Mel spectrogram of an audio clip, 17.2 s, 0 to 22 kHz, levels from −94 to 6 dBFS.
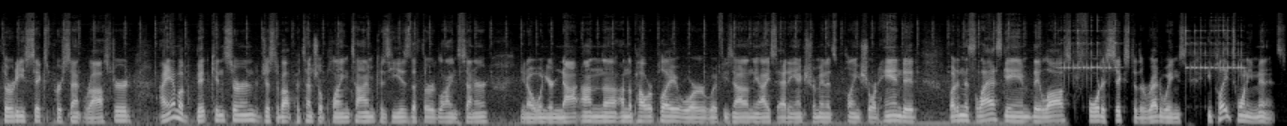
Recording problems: household noises; noticeable; throughout; 15 dB below the speech

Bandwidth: 15 kHz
